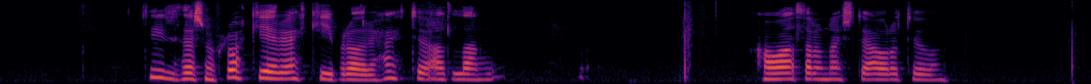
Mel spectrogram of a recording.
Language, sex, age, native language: Icelandic, female, 40-49, Icelandic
